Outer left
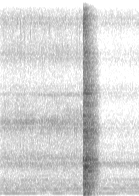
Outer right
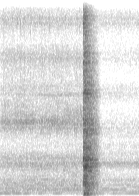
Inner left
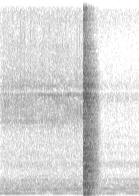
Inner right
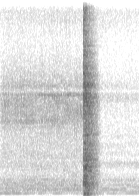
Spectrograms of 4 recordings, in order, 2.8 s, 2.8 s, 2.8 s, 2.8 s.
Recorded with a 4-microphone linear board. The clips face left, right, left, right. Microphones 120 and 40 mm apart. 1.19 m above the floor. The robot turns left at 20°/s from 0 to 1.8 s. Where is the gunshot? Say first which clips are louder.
Even, inner left 1 dB; 25° left (ahead or behind), 3 m; by 2.0 s 30° left (ahead or behind), 3 m.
